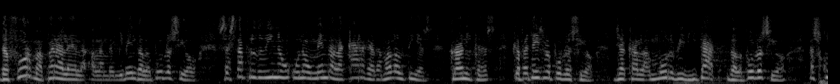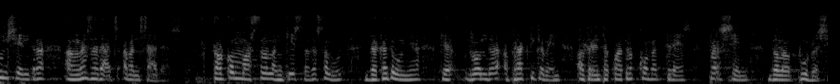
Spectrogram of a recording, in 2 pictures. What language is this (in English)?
Catalan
